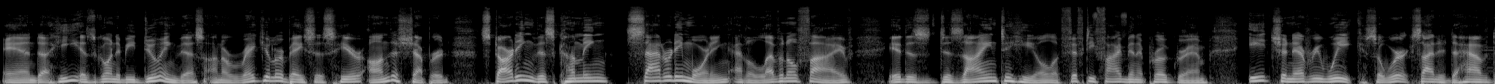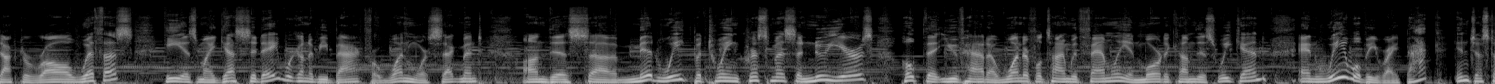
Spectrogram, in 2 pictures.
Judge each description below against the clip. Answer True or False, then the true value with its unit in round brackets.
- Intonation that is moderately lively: False (5.8 semitones)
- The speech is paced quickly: False (185 wpm)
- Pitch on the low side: True (125 Hz)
